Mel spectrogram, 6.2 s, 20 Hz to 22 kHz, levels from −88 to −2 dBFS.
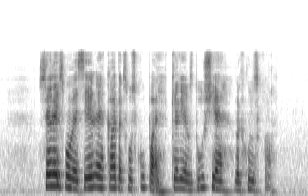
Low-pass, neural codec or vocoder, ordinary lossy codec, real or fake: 7.2 kHz; none; none; real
